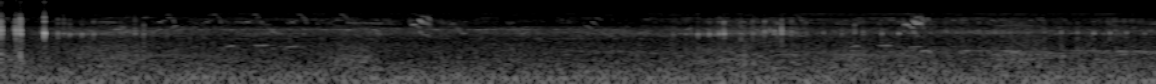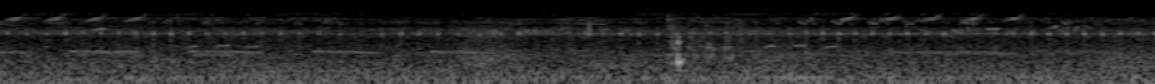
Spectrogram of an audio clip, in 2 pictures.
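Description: Near silence outdoors: faint bird chirps in quick little runs, twice, and a few small isolated clicks.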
